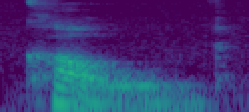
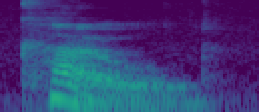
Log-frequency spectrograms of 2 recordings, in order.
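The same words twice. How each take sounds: First: The vowel starts with a rounded O before L. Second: The vowel starts with a neutral schwa before L. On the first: "From traditional to modern" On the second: "From traditional to modern"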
